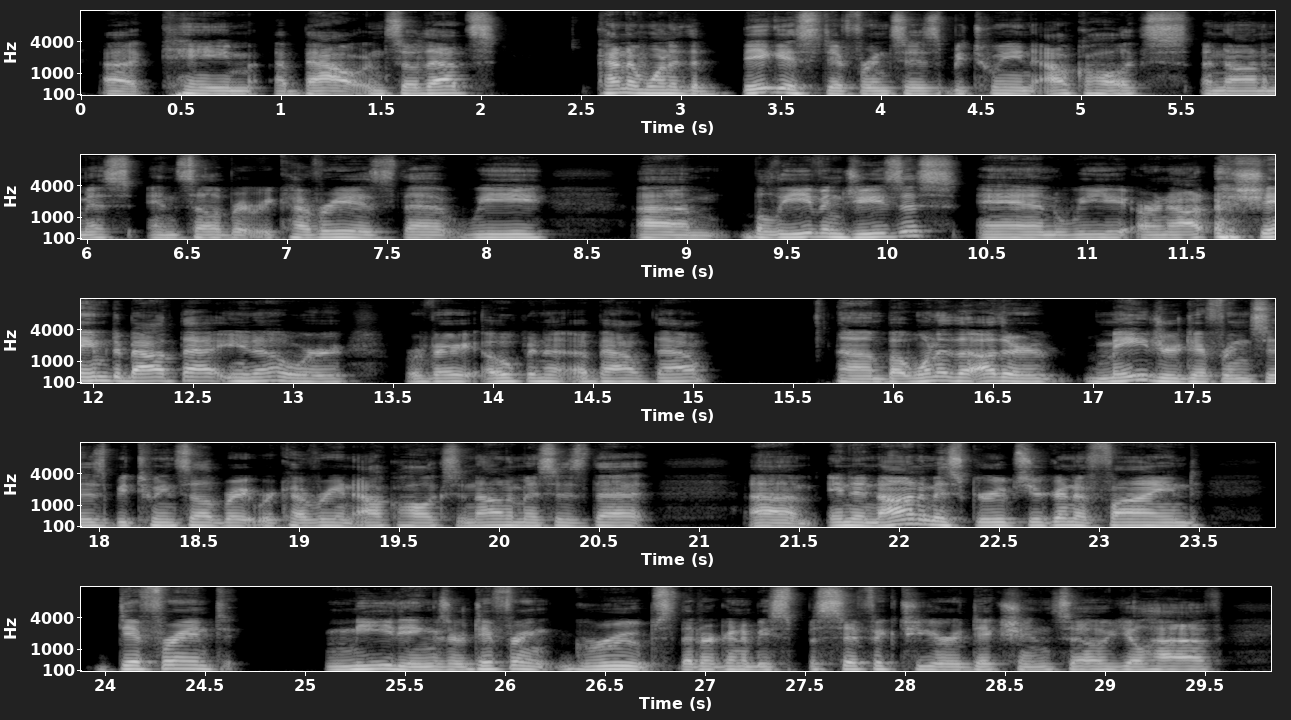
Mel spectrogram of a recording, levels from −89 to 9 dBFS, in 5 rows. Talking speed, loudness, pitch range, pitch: 165 wpm, -19 LUFS, 130-145 Hz, 130 Hz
